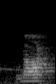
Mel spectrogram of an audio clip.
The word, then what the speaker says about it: knot: जैसे KNOT नॉट पढ़ेंगे तो यहाँ पर के साइलेंट है, ये नो है।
